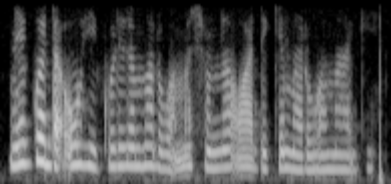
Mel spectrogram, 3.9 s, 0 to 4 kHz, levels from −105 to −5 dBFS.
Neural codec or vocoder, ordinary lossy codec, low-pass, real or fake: vocoder, 22.05 kHz, 80 mel bands, WaveNeXt; none; 3.6 kHz; fake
